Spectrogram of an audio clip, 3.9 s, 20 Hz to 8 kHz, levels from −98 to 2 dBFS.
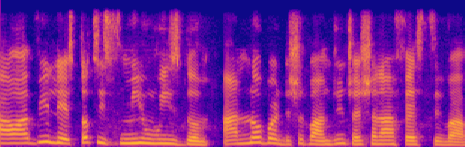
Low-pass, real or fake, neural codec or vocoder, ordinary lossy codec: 7.2 kHz; fake; vocoder, 22.05 kHz, 80 mel bands, HiFi-GAN; none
